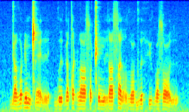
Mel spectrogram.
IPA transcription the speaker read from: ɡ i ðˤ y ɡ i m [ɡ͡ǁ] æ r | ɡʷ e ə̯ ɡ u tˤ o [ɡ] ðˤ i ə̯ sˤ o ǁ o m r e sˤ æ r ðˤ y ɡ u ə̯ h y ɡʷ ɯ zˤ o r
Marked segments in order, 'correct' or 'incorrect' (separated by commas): correct, correct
